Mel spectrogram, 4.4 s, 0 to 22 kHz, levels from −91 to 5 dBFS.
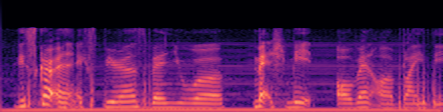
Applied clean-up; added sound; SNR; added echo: none; Telephone; 9 dB; none.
